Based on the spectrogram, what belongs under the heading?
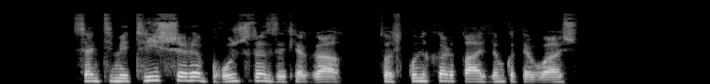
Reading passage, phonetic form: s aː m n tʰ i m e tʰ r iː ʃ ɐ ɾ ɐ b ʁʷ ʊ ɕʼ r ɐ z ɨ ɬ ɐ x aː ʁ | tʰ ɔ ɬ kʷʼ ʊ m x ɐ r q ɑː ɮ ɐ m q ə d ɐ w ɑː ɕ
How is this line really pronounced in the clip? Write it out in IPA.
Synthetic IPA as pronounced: s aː n tʰ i m e tʰ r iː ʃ ɐ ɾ ɐ b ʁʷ ʊ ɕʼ r ɐ z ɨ ɬ ɐ ɣ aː ʁ | tʰ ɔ ɬ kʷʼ ʊ n x ɐ r q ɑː ɮ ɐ m q ə d ɐ w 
